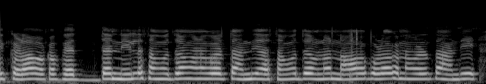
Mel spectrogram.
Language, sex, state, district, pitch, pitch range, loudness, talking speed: Telugu, female, Andhra Pradesh, Anantapur, 250 Hz, 245-255 Hz, -22 LUFS, 135 wpm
